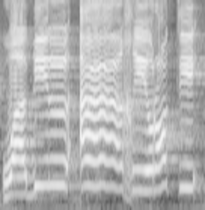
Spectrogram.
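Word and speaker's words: وَبِالْآخِرَةِ: A panjang pendek? Panjang. Ada tanda panjangnya. Di atas apa? Alif wabil a di atas patah berdiri kan namanya mad badal. Khi panjang pendek? Pendek. Ro pendek ti pendek. Jadi bacanya wabil akhirati. Ayo wabil akhirati.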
